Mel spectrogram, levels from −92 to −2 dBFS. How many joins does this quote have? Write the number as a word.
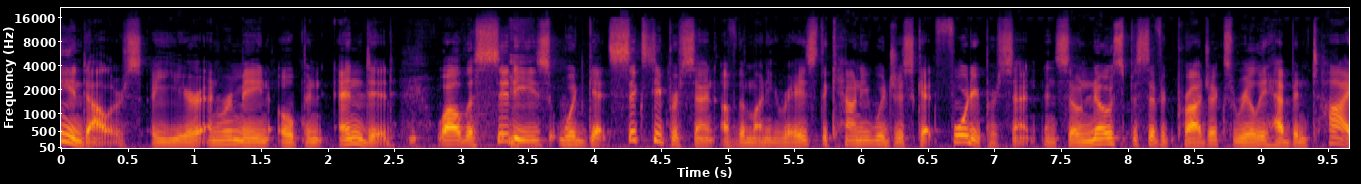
one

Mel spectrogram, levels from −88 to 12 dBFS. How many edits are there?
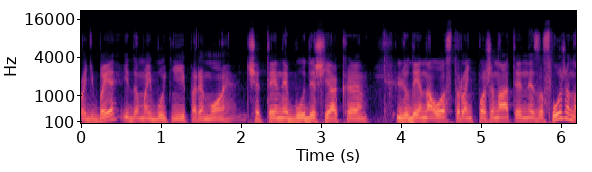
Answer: one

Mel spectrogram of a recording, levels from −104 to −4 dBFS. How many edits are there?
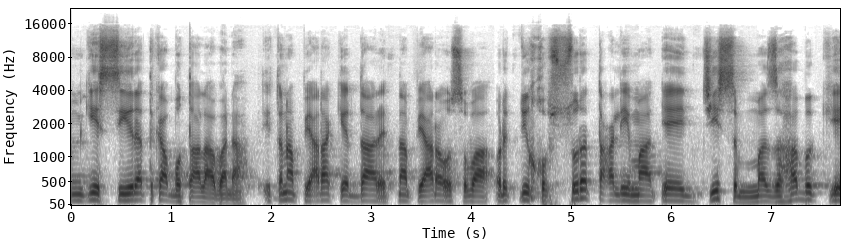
three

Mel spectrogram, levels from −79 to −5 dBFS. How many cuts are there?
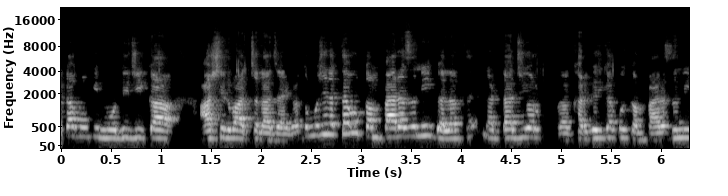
zero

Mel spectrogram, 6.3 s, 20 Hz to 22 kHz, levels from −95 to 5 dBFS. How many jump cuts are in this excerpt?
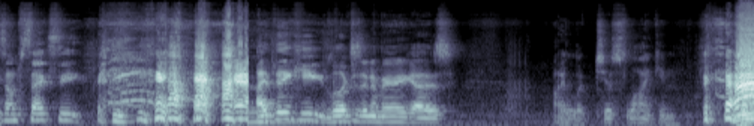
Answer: one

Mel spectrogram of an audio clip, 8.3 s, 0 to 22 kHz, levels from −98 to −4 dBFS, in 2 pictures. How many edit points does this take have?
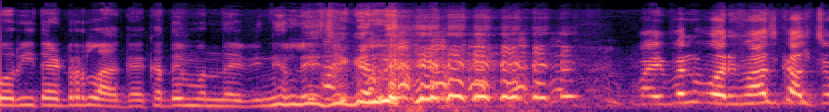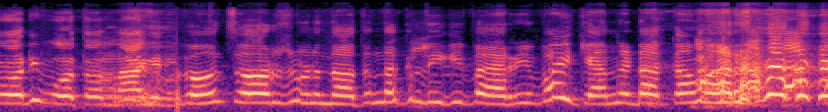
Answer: one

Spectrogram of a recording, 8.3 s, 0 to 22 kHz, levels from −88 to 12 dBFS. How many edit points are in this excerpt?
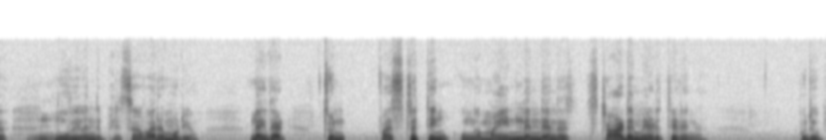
zero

